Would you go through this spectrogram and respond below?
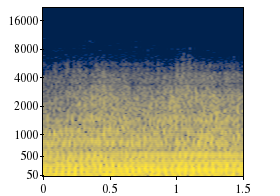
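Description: Propeller aircraft drone overhead in a steady, loud, continuous rumble with strong low engine harmonics, as several planes pass in an aerial parade; no voices.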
